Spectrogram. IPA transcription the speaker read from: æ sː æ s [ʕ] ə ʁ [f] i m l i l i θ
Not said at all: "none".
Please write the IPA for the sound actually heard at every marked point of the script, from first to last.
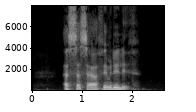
ʕ, θ

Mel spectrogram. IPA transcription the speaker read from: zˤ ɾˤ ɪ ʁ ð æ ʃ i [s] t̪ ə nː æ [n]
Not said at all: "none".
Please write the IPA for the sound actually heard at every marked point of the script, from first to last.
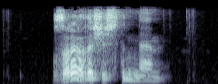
s, m

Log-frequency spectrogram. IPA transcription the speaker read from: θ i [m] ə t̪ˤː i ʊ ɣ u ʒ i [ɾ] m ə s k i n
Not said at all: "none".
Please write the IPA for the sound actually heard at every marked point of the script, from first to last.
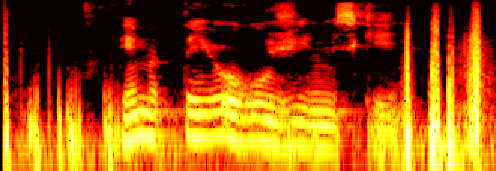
m, l

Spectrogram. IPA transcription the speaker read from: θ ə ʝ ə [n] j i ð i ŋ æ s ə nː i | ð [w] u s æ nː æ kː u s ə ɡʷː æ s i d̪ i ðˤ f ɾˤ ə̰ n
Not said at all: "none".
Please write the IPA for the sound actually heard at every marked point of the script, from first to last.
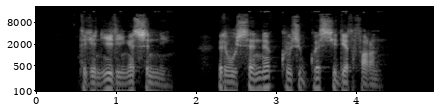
n, w

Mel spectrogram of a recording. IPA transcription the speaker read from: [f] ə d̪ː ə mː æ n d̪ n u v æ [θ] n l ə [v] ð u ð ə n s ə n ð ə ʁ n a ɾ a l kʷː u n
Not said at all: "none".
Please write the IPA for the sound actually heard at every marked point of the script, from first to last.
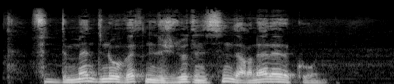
f, θ, ʒ

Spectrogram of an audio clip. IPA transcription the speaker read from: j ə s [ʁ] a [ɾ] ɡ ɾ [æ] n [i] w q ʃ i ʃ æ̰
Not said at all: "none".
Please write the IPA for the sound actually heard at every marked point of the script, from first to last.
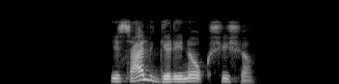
ʕ, l, i, æ

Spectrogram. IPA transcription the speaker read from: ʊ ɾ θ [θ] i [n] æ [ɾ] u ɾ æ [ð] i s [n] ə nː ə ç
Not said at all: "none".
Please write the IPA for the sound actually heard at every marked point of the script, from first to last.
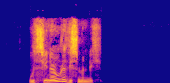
s, n, ɾ, ð, m

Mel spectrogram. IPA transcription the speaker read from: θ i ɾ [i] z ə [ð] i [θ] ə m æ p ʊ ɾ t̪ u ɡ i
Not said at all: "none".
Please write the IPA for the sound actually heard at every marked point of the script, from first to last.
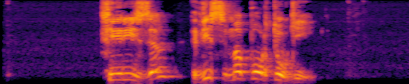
i, ð, s

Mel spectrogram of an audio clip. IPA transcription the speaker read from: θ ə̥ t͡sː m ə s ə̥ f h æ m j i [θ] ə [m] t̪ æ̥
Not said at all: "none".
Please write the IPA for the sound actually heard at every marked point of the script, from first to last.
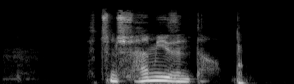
ð, n

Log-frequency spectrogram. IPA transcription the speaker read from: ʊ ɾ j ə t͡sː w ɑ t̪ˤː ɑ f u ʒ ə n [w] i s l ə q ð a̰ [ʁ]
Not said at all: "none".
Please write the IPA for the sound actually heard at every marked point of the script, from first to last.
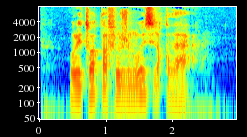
w, ʕ

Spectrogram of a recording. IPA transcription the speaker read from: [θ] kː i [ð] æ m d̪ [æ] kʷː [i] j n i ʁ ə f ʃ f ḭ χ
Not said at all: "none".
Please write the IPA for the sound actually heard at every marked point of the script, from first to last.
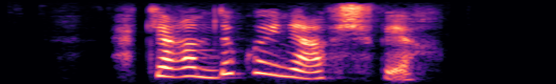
ħ, ʁ, æ, æ

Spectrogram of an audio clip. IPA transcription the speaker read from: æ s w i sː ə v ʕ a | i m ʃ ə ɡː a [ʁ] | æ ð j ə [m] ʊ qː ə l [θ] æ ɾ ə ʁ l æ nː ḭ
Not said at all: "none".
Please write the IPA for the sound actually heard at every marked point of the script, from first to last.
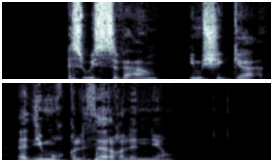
ʕ, m, θ

